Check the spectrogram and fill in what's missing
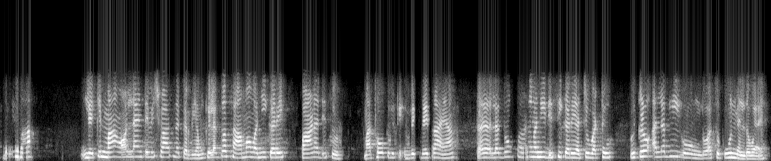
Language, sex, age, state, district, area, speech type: Sindhi, female, 45-60, Uttar Pradesh, Lucknow, urban, conversation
